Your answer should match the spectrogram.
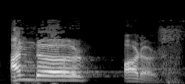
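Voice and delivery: ordinary talk

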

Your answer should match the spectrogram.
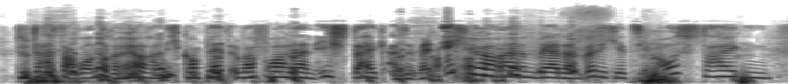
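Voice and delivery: mildly exasperated, pitch lifted in complaint; lively re-enacted telling-off; retold scolding. Editor re-enacting her one scolding of the author, mildly exasperated. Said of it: "einmal habe ich tatsächlich geschimpft".

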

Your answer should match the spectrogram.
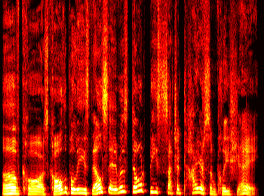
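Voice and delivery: mock her idea with a loud sarcastic groan; sarcastic scorn. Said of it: "Randall groaned".

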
